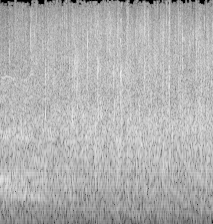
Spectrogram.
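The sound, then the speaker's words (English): An audience applauds a speaker's joke that the Patriots keep winning Super Bowls, a dense, steady wash of many hands clapping at a constant loud level that fills the whole stretch, with no voices standing out. “That's your applause line, okay, right there.”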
